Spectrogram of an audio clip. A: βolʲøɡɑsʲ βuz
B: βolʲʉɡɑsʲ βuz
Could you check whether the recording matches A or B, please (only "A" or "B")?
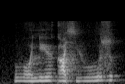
A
